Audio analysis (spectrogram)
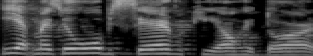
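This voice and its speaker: A woman with lively intonation at a very slow pace. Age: 60s. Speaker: podcast host, business owner. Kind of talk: podcast interview.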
